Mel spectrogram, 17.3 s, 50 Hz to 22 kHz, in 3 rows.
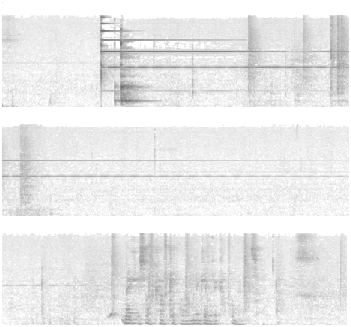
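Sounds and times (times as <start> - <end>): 
single bell struck and ringing: 1.7 - 14.1
speech: 13.6 - 15.9.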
